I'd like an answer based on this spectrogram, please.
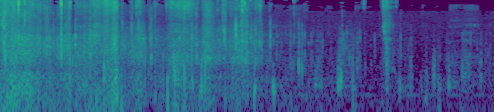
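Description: Close-miked bite into a Burger King Roadhouse King burger held in its paper wrapper: the paper crinkles and the food crunches, then chewing with small wet clicks that grow quieter and sparser after about two and a half seconds.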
